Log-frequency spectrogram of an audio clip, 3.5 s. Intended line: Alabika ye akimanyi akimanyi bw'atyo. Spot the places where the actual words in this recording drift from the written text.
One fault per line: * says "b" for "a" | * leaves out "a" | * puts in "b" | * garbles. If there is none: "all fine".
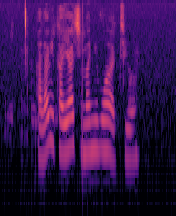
* leaves out "akimanyi"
